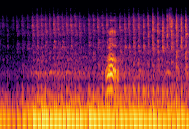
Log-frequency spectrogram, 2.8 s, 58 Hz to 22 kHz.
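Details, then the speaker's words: 1961 Land Rover Series II, stone cold, hand-cranked with full choke, before new muffler install after old one fell off: loud raw low idle drone with sharp exhaust pulses, no silencing; loud exhaust from missing muffler. "yeah pretty loud I push the choking all the way"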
